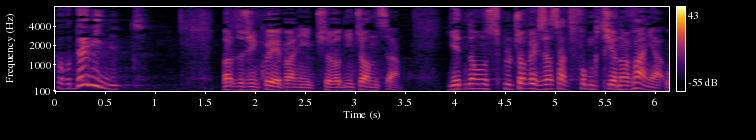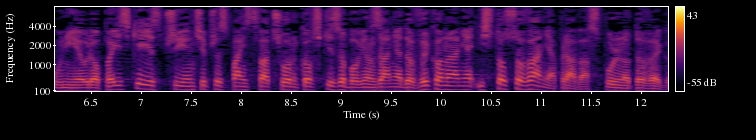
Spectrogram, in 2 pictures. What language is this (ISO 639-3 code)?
pol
